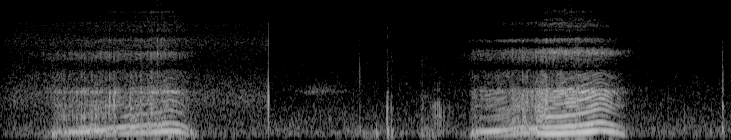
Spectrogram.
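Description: Two loud, low, vibrating snores a few seconds apart with quiet breathing between; ordinary snoring during sleep.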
